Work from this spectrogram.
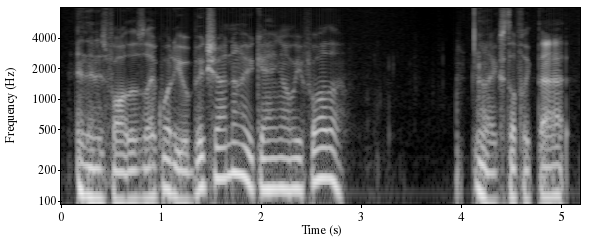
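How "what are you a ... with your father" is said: put-on thick, heavy Italian accent in a dad voice. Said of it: "a heavy Italian accent for his father".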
